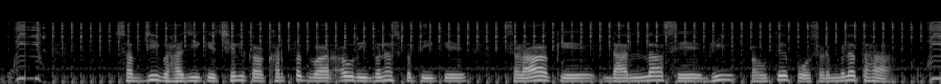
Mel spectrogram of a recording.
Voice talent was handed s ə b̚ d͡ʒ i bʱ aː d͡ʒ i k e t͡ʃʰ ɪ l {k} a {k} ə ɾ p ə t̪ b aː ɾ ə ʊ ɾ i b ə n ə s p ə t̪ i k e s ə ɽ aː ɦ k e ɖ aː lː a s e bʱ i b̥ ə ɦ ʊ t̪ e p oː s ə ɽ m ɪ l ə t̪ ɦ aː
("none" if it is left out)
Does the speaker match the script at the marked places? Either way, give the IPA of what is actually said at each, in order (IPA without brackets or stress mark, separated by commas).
k, kʰ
